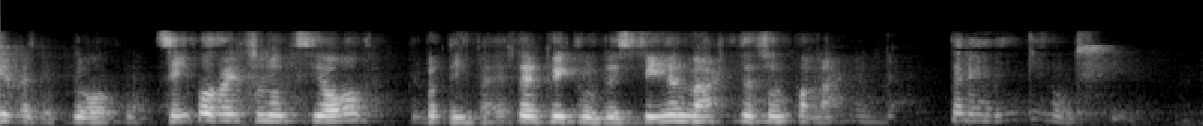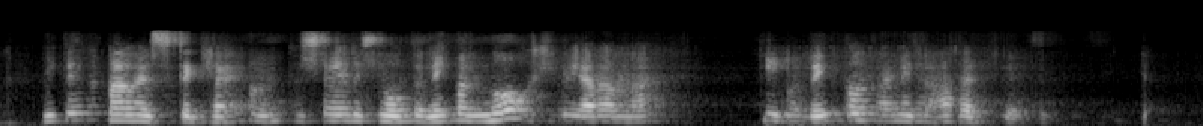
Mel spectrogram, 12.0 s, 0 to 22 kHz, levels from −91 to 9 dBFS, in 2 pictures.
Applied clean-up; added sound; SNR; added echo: neural mask model DeepFilterNet 3.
